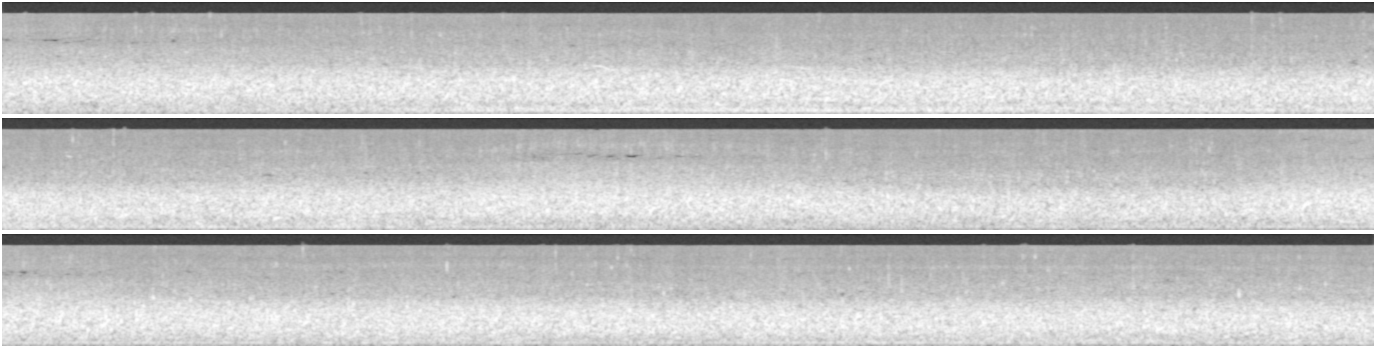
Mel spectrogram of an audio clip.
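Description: River current flowing, a faint steady wash of moving water.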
